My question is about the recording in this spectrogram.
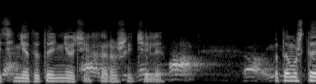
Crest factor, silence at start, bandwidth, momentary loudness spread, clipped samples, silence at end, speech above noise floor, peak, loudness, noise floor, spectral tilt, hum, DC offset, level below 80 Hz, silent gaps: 16 dB; 0 s; 9.4 kHz; 8 LU; under 0.1%; 0 s; 21 dB; -6 dBFS; -25 LUFS; -44 dBFS; -6.5 dB/octave; none; under 0.1%; -66 dBFS; none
